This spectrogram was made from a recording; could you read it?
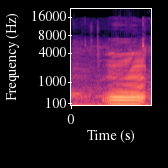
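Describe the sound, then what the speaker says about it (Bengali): Nila Kamagar pigeons cooing, one short low throaty coo rising then falling, close by over faint room noise. "নীলা কামাগার কবুতর আপনারা নিতে পারেন এই পেয়ারটা"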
